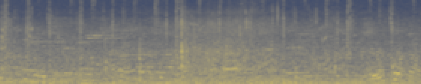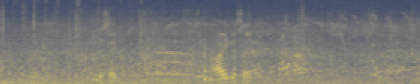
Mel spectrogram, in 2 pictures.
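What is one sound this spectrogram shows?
Water splashes and laps as people float and paddle.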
